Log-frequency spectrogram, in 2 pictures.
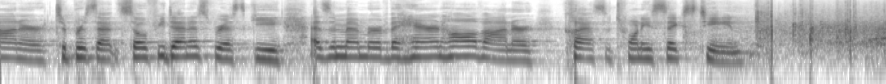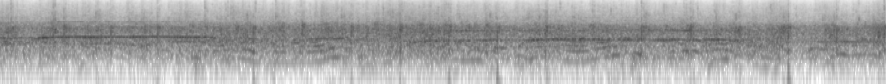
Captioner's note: applause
